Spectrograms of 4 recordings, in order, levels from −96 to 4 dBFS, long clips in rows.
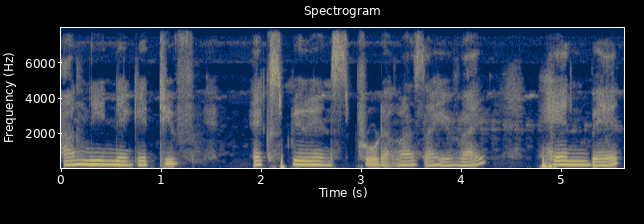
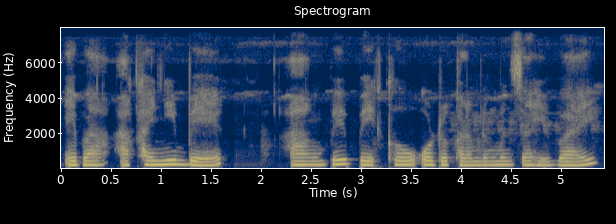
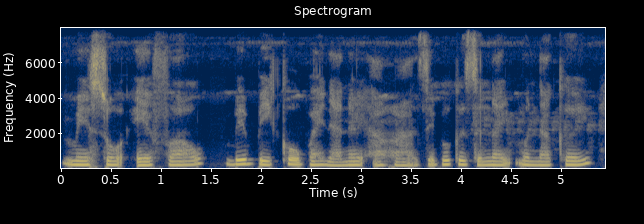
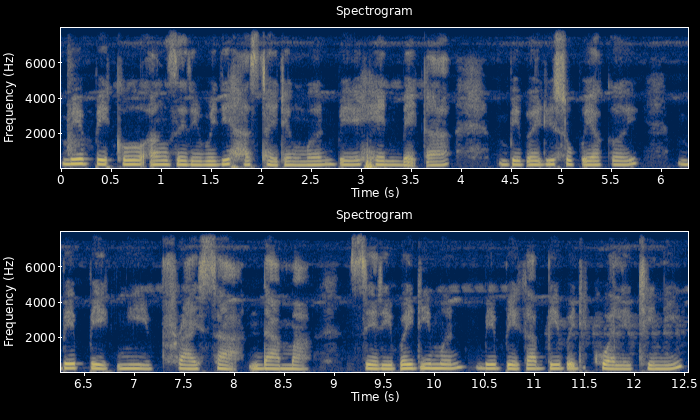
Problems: low volume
